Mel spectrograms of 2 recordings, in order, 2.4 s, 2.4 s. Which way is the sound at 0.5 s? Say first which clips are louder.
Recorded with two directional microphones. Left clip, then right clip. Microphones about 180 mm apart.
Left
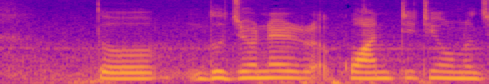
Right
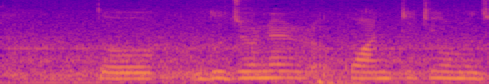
Left 10 dB; 40° left (ahead or behind).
